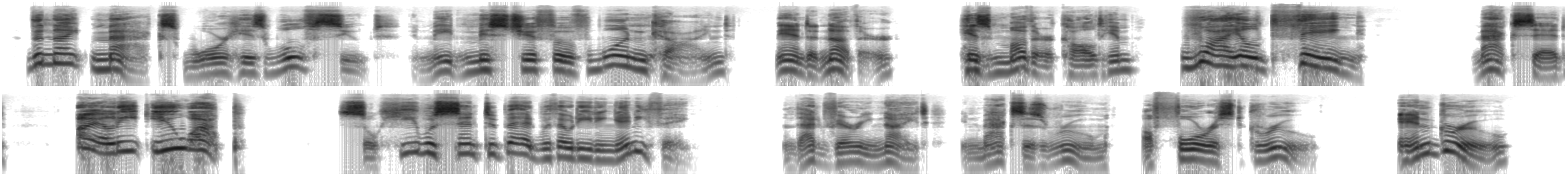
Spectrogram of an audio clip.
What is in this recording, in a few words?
Children Fiction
